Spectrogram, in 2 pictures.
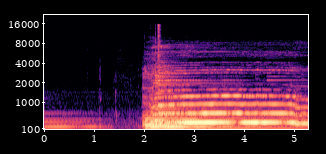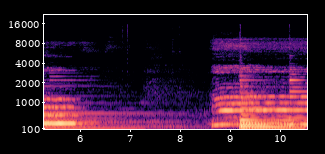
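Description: Acoustic guitar chords strummed and left to ring: a strong chord about two seconds in sustains for several seconds and then fades, and another chord is struck near the end.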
